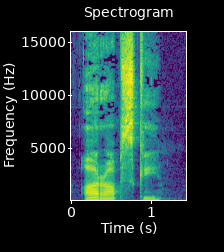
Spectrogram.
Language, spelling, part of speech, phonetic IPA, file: Ukrainian, арабський, adjective, [ɐˈrabsʲkei̯], Uk-арабський.ogg
- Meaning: Arabic, Arab, Arabian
